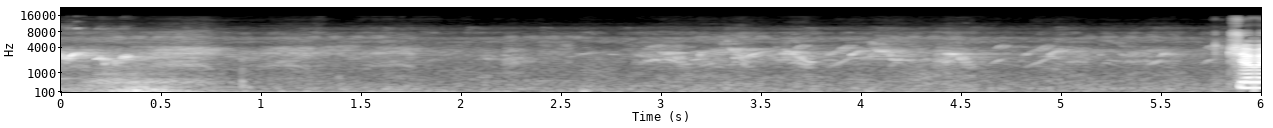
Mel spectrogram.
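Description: Small birds chirping on and off, with one low thump about a third of a second in.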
